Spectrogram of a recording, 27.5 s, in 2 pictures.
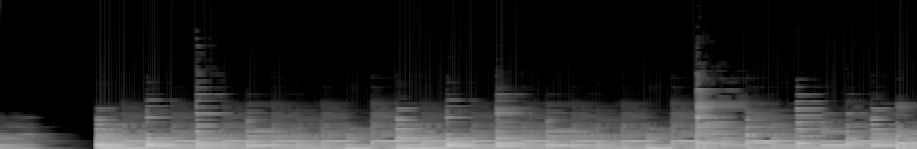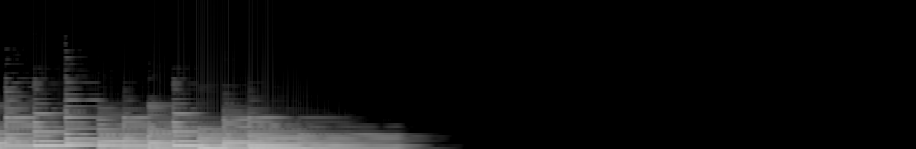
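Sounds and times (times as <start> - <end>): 
piano piece: 0.0 - 20.0.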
